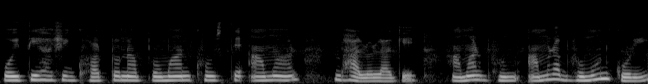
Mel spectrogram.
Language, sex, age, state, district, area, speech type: Bengali, female, 18-30, West Bengal, North 24 Parganas, rural, spontaneous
